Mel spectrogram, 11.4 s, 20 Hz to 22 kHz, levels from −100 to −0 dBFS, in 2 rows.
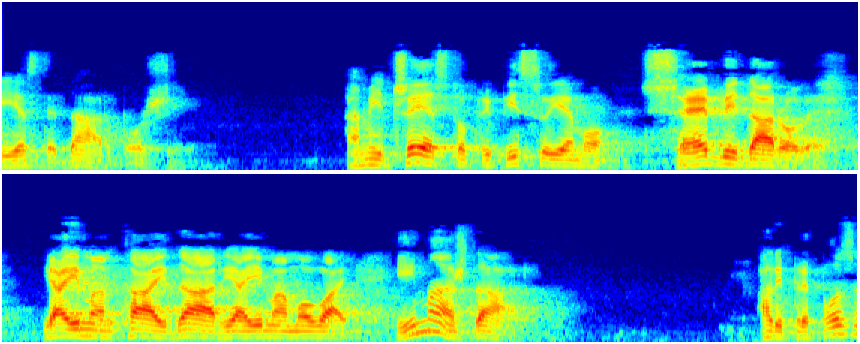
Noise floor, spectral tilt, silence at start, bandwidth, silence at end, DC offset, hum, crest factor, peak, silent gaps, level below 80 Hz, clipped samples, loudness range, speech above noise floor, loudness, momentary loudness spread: -76 dBFS; -4.5 dB/octave; 0 s; 8 kHz; 0 s; under 0.1%; none; 22 dB; 0 dBFS; none; -60 dBFS; under 0.1%; 8 LU; 55 dB; -20 LUFS; 17 LU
